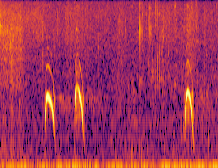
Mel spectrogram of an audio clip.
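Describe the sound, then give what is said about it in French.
A bird-call whistle (chioccolo), used to call and attract birds, imitates the call of the blackbird with three short, bright chirps: two in quick succession, then a third after a brief pause, clear over a quiet background. “Ah, et celui-là c'est seulement pour faire le cri du merle.”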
